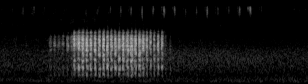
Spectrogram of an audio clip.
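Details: Eastern Alpine Bush-cricket recorded at Heiligenblut, Austria, on 4 September 2020: a single dense burst of rapid pulses lasting about one second, high-pitched and buzzy, against a quiet background.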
